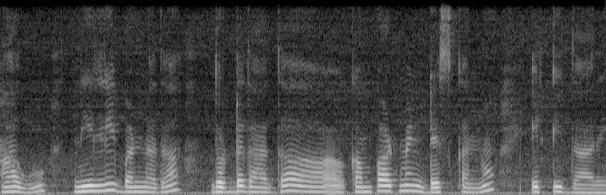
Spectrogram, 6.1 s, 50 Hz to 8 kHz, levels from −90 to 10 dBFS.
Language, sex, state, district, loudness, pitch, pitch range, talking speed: Kannada, female, Karnataka, Bangalore, -17 LUFS, 200 Hz, 185-220 Hz, 80 wpm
